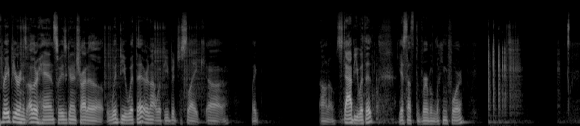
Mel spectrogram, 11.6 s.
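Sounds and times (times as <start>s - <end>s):
speech: 0.0s - 5.3s, 6.4s - 10.0s
dice rolling on a table: 1.4s - 4.2s, 9.8s - 10.6s.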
